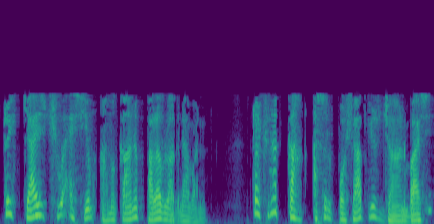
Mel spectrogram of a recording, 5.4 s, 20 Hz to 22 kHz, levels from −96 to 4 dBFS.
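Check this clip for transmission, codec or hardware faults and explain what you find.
One fault runs through the whole speech clip: likely AAC compression at a very low bitrate, consistent with about 16 kbps. Nothing survives above 3.9 kHz, and the starved quantiser leaves a warbling, smeared texture, which a plain low-pass filter wouldn't add.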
